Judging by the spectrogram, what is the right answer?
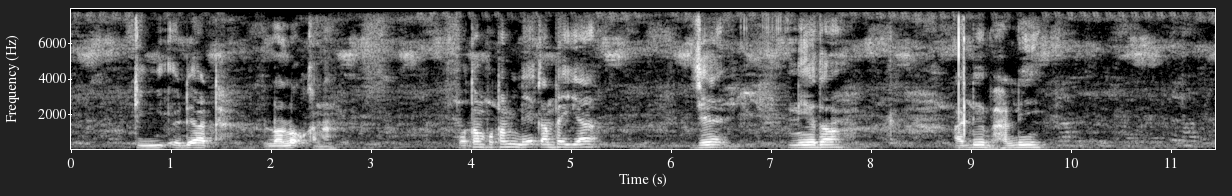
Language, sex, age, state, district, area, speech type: Santali, male, 30-45, West Bengal, Birbhum, rural, spontaneous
